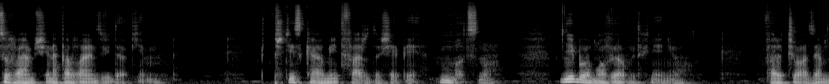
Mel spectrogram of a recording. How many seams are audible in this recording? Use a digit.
1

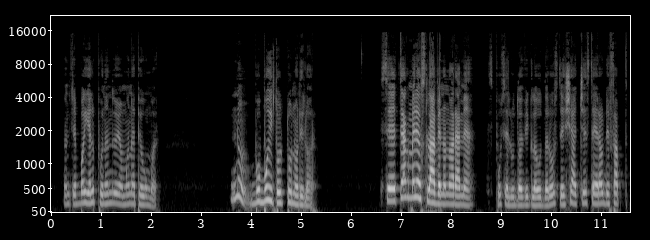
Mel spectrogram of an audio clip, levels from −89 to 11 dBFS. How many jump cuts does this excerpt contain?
0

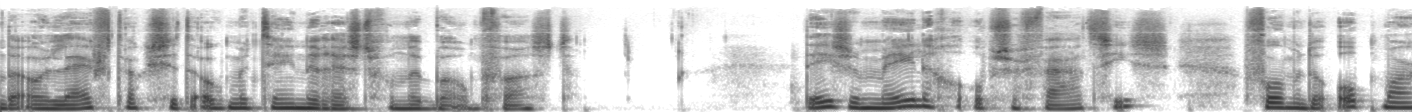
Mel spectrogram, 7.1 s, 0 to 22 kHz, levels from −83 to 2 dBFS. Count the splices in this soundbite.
0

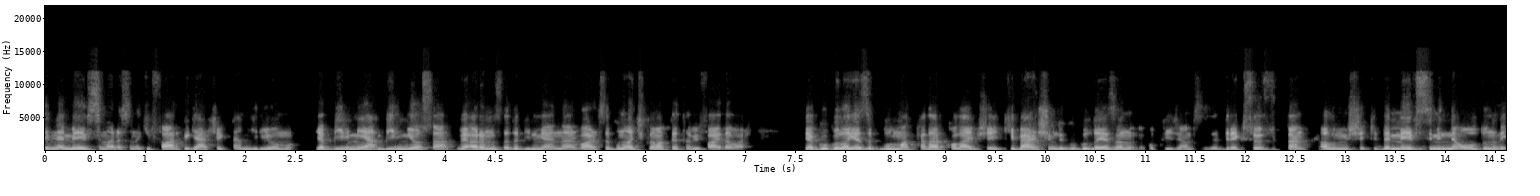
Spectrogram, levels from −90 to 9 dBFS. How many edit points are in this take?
1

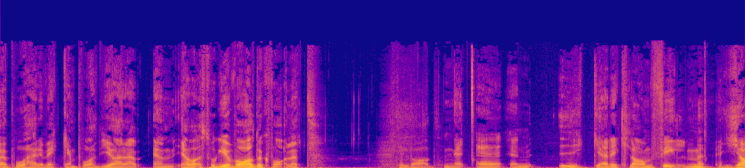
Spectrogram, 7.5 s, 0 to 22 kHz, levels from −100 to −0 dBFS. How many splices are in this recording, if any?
1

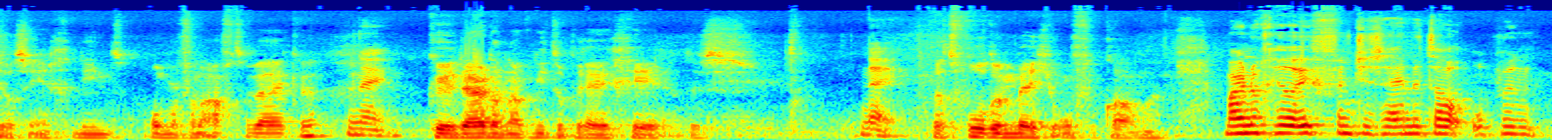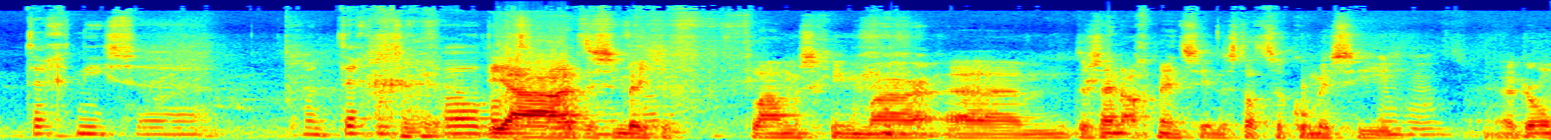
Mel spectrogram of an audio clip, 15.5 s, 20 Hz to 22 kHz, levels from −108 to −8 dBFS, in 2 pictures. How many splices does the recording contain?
0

